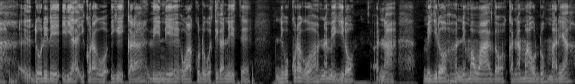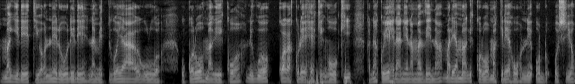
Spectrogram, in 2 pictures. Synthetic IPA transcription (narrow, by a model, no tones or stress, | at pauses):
doɾeɾeʔiɾiaʔikɔɾaɣwɔʔiɣeikaɾaðineewakodoɣotiɣanetɛ | neɣokɔɾaɣwɔnameɣiɾɔna | meɣiɾɔnemawaðɔkanamaondomaɾeamaɣiɾetiɔneɾoɾeɾenametuɔjaɣuɾwɔɣokɔɾwɔmaɣekwɔneɣwɔkwaɣakoɾɛɦɛkeŋɡokikanakweɦɛɾanianamaðenamaɾeamaɣekɔɾowɔmakeɾɛɦwɔneʔondooʃiɔ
